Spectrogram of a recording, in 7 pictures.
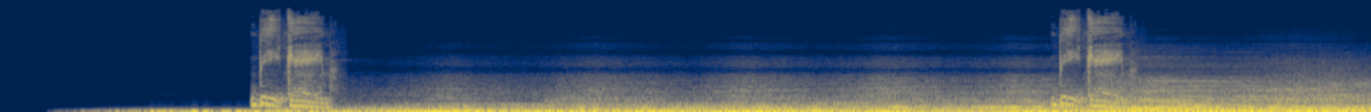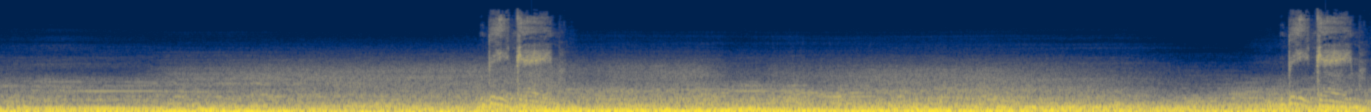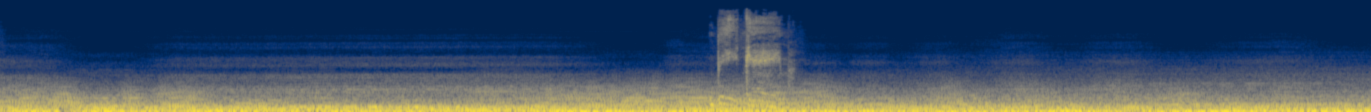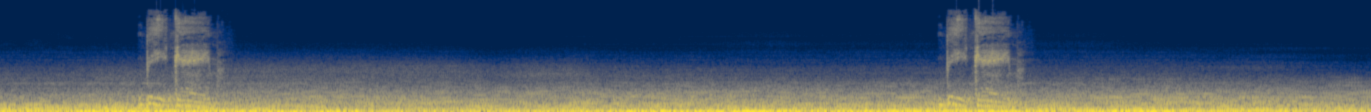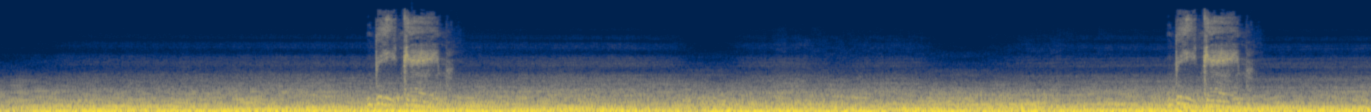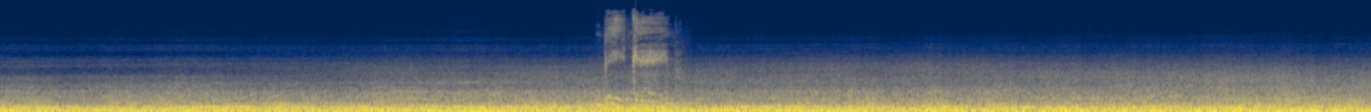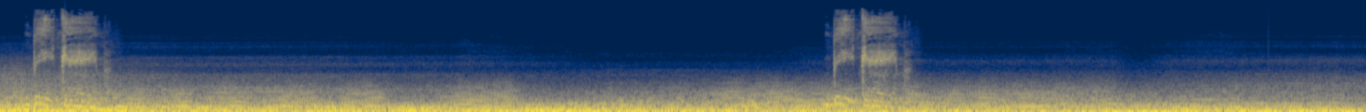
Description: Aeolian/Minor
Slow
scary
ominous
dark
suspense
eerie
horror
synth
keyboards
ambience
pads
eletronic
